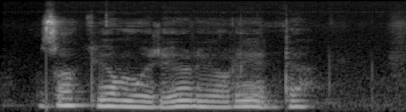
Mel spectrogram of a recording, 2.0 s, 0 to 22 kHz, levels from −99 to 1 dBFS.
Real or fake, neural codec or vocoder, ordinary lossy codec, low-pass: real; none; none; none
